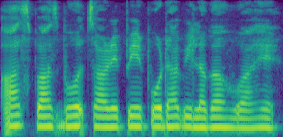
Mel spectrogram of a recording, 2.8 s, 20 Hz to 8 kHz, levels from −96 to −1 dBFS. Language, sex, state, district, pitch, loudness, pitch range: Hindi, female, Arunachal Pradesh, Papum Pare, 175 Hz, -16 LUFS, 165-180 Hz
